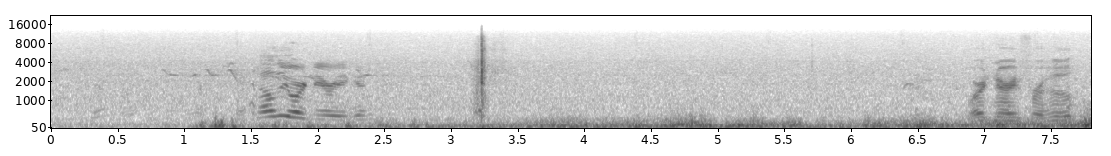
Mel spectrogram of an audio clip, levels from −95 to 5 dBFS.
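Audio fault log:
No faults heard anywhere in this clip.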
